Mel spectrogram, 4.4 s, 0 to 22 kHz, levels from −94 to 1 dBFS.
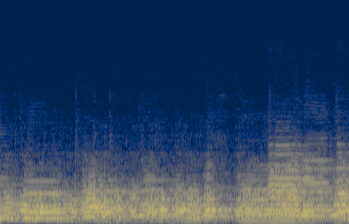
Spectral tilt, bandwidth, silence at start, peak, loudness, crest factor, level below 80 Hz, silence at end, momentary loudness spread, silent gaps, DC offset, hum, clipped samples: -13 dB/octave; 2.7 kHz; 0 s; -8 dBFS; -25 LUFS; 16 dB; -44 dBFS; 0 s; 4 LU; none; under 0.1%; none; under 0.1%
